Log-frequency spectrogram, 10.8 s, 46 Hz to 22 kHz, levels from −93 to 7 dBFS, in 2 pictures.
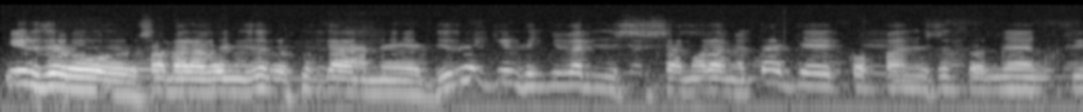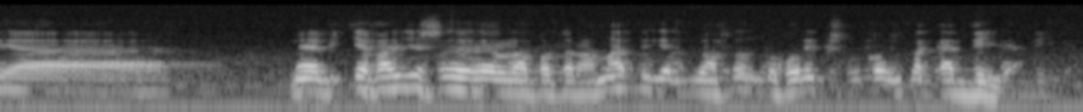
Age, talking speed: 60-79, 185 wpm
